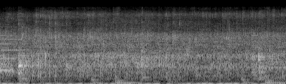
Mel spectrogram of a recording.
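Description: Shallots sizzling in hot oil with chillies, urad dal, fenugreek and mustard seeds, a close, steady crackling fry with faint stirring scrapes and no talking.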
